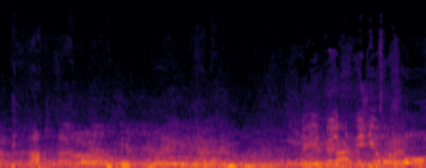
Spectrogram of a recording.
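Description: Several people talking at once: indistinct overlapping chatter.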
